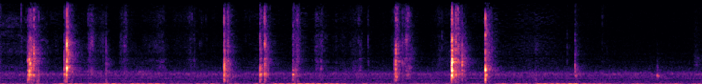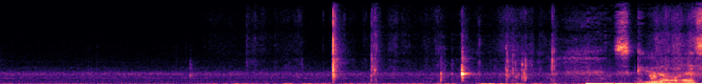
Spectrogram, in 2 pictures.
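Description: A deck of cards shuffled on a table during a home game session. Scattered crisp clicks and snaps sound close and fairly quiet, ending with a louder rustling burst.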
